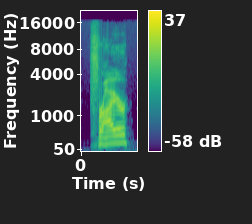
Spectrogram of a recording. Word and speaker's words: Freiermuth: One of them said during the broadcast that Freiermuth told them during the week that that's how you pronounce his name, Freiermuth.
